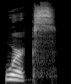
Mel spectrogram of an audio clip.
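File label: "works", US English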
